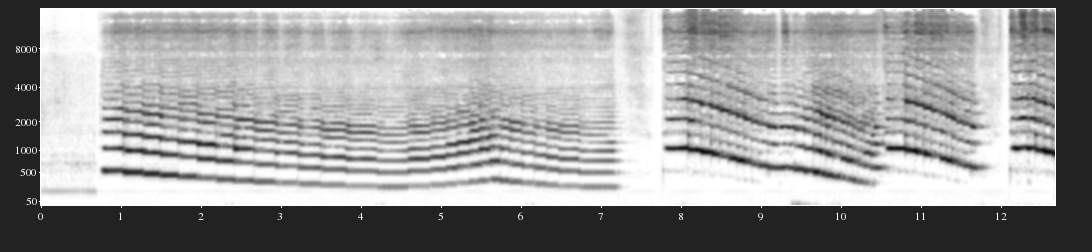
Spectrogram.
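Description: Concert flute playing a stepwise scale descending into the low register, rising and falling briefly, then stopping. After a short break come several quicker runs, each sweeping down from high to low. The flute is playing cleanly with no leaking keys, sounding better than it had been.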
